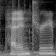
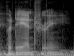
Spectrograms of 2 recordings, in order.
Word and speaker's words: pedantry: Um he says pedentry but we say pedantry spoken like a true pant.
